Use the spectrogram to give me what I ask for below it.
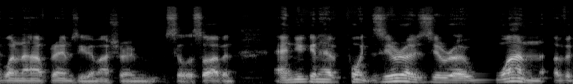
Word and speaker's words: psilocybin: Psilocybin, 1.5 grams of psilocybin. I've heard of most drugs. The only reason I can pronounce that one is because it's popped up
